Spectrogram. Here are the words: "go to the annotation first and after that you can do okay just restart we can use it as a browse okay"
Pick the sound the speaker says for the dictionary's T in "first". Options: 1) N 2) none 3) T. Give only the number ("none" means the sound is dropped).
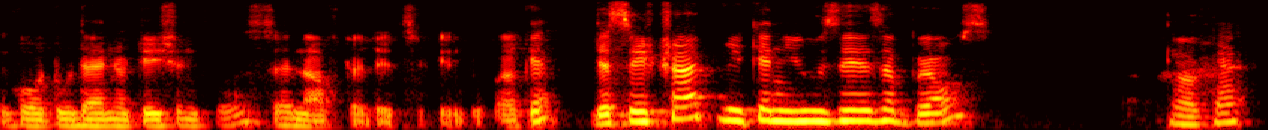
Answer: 2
